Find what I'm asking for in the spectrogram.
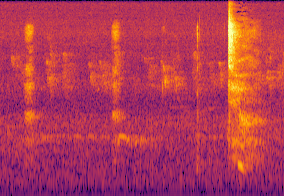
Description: I decided to try recording my sneezes in an empty stairwell to see what it would sound like. The sneezes ended up pretty harsh.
